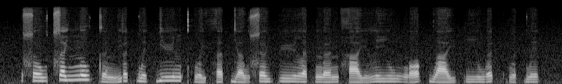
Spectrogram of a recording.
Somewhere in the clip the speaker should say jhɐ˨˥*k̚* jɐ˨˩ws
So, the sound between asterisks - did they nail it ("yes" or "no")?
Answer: no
